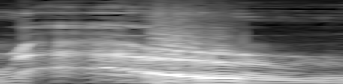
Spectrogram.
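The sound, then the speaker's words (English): A man lunges and lets out one loud, beastlike growl, a harsh voiced snarl that slides downward in pitch for about a second before trailing off. “Suddenly, this man, who was sitting calmly seconds before, now lunges at the guest. He growls.”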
